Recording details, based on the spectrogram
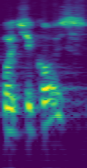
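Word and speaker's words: potjiekos: And it's similar to the pochikois, if I pronounce it well.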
